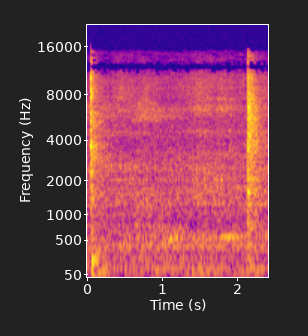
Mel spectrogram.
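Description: Overhead garage door opener starting with a sharp click, then its motor running with a steady hum as it begins raising the door.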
